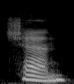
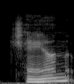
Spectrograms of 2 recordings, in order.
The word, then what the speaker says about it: Chan: that in the movie Amo says it more like Chen on my part just out of force of habit based on the way it's spelled in English I have been calling this character Chan for a really long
